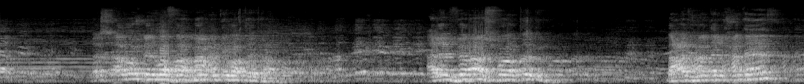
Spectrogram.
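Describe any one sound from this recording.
A man speaks loudly with animation into a microphone, echoing in a hall.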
